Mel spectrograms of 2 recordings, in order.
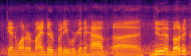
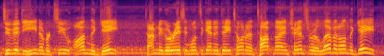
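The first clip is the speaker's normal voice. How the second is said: live play-by-play; 6 semitones higher than usual. Acted. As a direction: call the race with rising excitement. Excited race play-by-play.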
